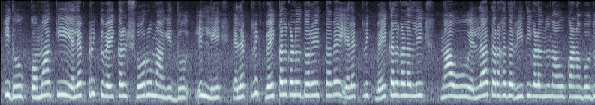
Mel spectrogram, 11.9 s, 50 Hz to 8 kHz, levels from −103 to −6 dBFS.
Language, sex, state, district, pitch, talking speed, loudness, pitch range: Kannada, female, Karnataka, Dharwad, 310 Hz, 75 wpm, -19 LUFS, 290-335 Hz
